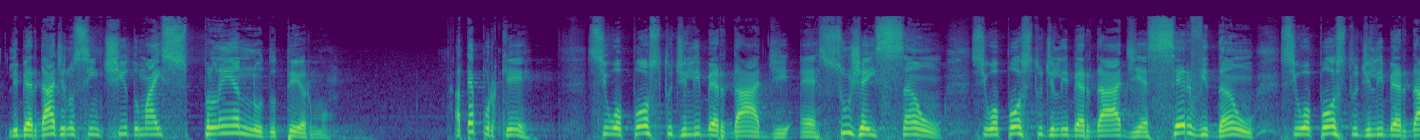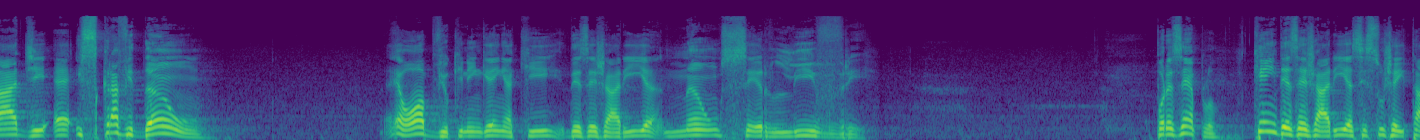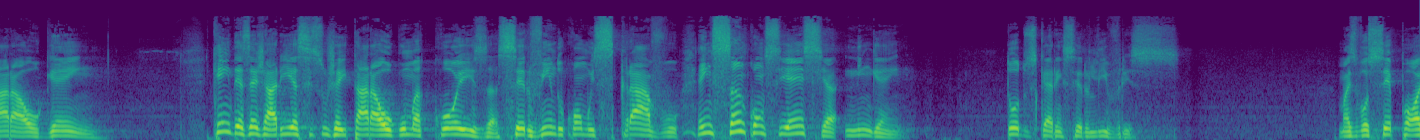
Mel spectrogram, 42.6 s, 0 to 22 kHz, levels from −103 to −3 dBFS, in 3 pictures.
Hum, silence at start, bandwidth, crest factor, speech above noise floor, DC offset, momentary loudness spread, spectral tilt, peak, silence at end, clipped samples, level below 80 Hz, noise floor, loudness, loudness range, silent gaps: none; 0.1 s; 13.5 kHz; 20 dB; 46 dB; under 0.1%; 12 LU; -6 dB/octave; -6 dBFS; 0 s; under 0.1%; -52 dBFS; -70 dBFS; -25 LUFS; 9 LU; none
